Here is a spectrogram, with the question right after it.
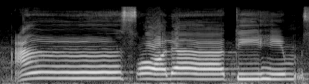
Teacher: نون پر اخفا کریں، عن یعنی ناک میں آواز چھپا کر پڑھیں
